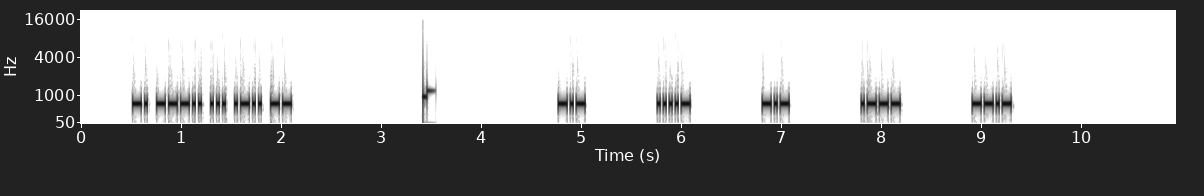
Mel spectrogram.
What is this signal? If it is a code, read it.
Morse code, heard as a keyed tone, about 39 wpm, spaced as for 17 wpm, 700 Hz. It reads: N8SLM K4KJQ
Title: USA Call Signs - 5 Characters - 8x Character Spacing - 40wpm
